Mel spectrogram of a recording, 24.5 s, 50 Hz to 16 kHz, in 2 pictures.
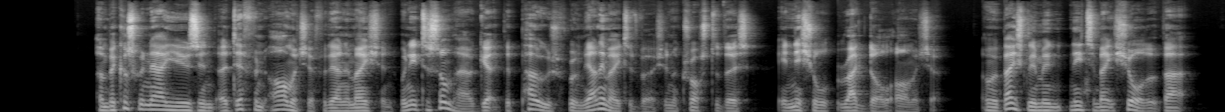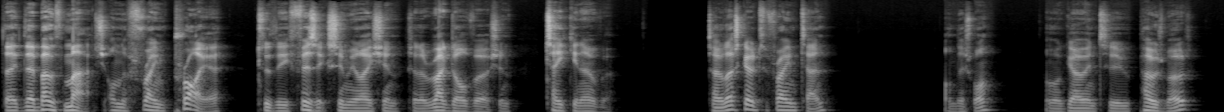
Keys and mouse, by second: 0.4 z, 0.7 shift+Left, 0.9 space, 1.7 space, 2.0 shift+Left, 20.6 Up, 22.5 Tab.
